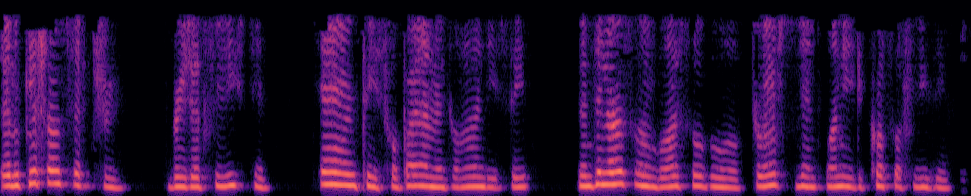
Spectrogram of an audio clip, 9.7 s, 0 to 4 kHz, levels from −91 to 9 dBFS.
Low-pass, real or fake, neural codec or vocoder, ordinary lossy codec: 3.6 kHz; fake; codec, 24 kHz, 0.9 kbps, WavTokenizer, medium music audio release; MP3, 24 kbps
